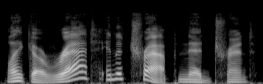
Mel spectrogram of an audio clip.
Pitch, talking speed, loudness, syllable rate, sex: 145 Hz, 180 wpm, -20 LUFS, 3.3 syllables/s, male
